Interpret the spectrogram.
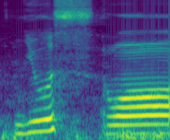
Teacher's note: را کو پر پڑھیں گے کیونکہ را کے اوپر زبر ہے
